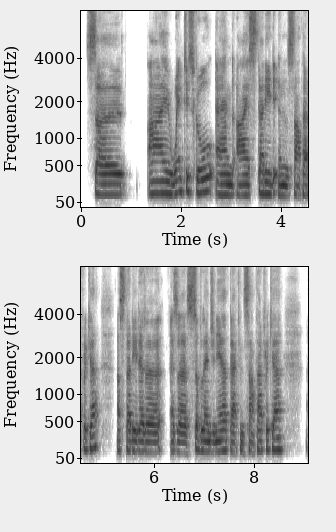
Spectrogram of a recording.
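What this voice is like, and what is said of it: Non-British accented English. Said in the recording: “I can hear in your accent that you're not a native born British person”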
